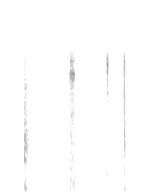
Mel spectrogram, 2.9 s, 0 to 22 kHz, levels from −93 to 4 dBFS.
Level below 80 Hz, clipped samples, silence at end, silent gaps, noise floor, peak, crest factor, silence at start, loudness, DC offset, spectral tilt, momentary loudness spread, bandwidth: under -90 dBFS; under 0.1%; 0.4 s; 0.57-1.39 s, 1.51-2.47 s; under -90 dBFS; -34 dBFS; 30 dB; 0.45 s; -58 LUFS; under 0.1%; 3 dB/octave; 7 LU; 7.4 kHz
